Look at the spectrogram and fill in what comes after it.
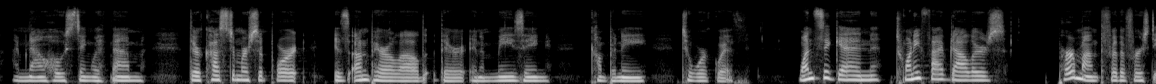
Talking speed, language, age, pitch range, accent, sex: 130 wpm, English, 30-49, 175-220 Hz, American, female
